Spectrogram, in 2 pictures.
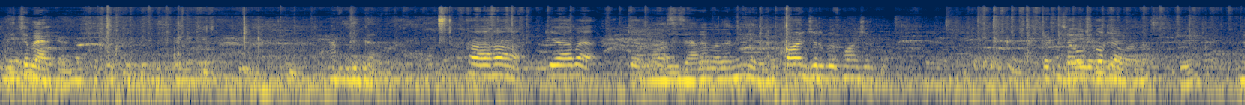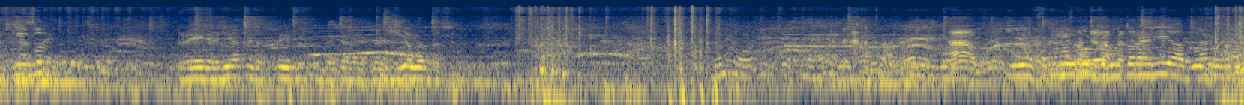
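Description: Pigeons coo in low, throaty bursts close by.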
